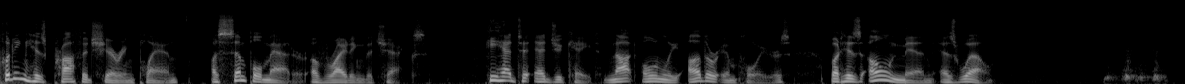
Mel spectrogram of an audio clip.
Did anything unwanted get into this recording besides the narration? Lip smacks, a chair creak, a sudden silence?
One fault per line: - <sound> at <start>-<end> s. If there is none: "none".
- whoosh at 11.0-11.7 s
